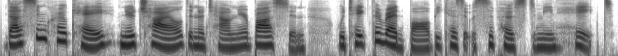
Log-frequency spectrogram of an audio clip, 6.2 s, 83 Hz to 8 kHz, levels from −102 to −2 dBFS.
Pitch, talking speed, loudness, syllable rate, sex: 195 Hz, 215 wpm, -20 LUFS, 4.6 syllables/s, female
